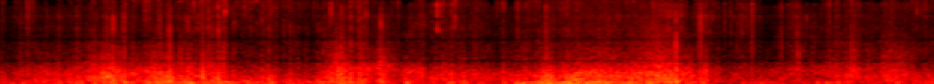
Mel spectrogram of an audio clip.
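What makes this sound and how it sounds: A small blue foam windscreen on a recorder's microphone capsule is scratched and rubbed by long red fingernails. The result is a dense, low, muffled rustling and crackling that swells and fades in uneven waves, with faint bright ticks.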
